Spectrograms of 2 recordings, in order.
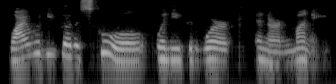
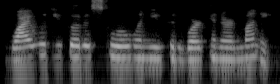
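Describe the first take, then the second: First: It is said with pauses between phrases. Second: It is said without pauses between phrases.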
